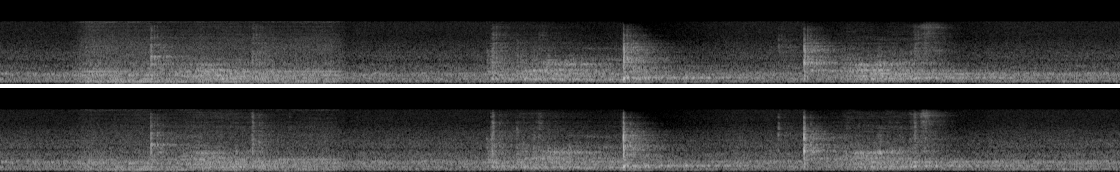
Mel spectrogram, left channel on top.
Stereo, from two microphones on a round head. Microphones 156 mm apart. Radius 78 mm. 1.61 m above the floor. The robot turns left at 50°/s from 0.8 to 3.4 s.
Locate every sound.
1.5 s a drawer: 25° right (ahead or behind), 4 m; by 9.4 s 55° right (ahead or behind), 4 m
